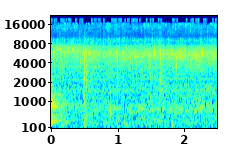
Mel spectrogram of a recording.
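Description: Ginger garlic paste fries with softened tomatoes and onions in a pan, giving a faint, even sizzle with a few soft stirring taps, heard alone.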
